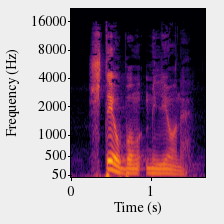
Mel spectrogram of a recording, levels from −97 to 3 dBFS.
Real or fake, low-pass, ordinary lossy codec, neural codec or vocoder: real; 19.8 kHz; MP3, 64 kbps; none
